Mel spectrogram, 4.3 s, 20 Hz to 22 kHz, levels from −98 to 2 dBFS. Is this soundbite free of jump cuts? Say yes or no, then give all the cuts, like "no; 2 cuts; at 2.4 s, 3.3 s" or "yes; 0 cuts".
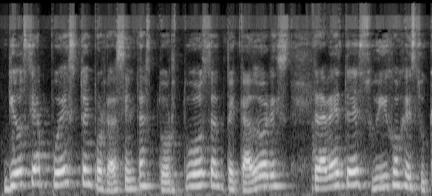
no; 3 cuts; at 0.9 s, 2.2 s, 3.1 s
